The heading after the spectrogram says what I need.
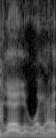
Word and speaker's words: La Llorona: I'd take La Llorona over The Nun, and at least try people to just say it correctly. Don't say La Llorona. Like, for fuck's sake, have some respect.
